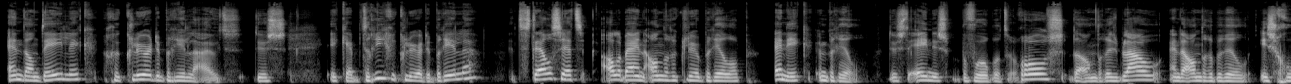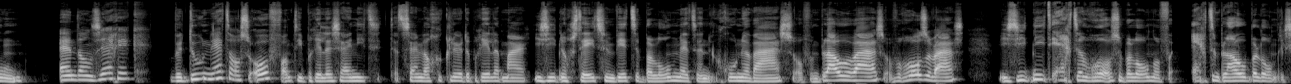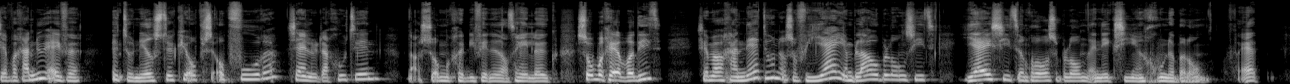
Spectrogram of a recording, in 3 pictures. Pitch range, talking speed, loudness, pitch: 160-215 Hz, 220 wpm, -17 LUFS, 175 Hz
